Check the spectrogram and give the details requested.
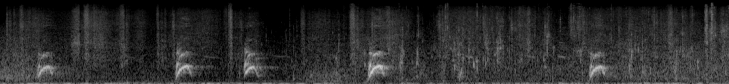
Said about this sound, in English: Oh, God, what's he found now? He's barking at something in the water. I don't know, I can't tell from here.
